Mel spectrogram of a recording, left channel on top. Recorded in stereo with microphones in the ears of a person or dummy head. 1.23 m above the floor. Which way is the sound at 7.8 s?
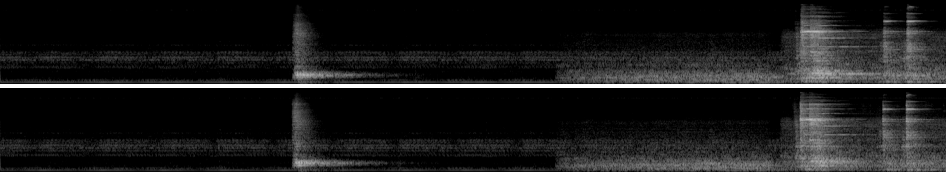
70° right (ahead or behind).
